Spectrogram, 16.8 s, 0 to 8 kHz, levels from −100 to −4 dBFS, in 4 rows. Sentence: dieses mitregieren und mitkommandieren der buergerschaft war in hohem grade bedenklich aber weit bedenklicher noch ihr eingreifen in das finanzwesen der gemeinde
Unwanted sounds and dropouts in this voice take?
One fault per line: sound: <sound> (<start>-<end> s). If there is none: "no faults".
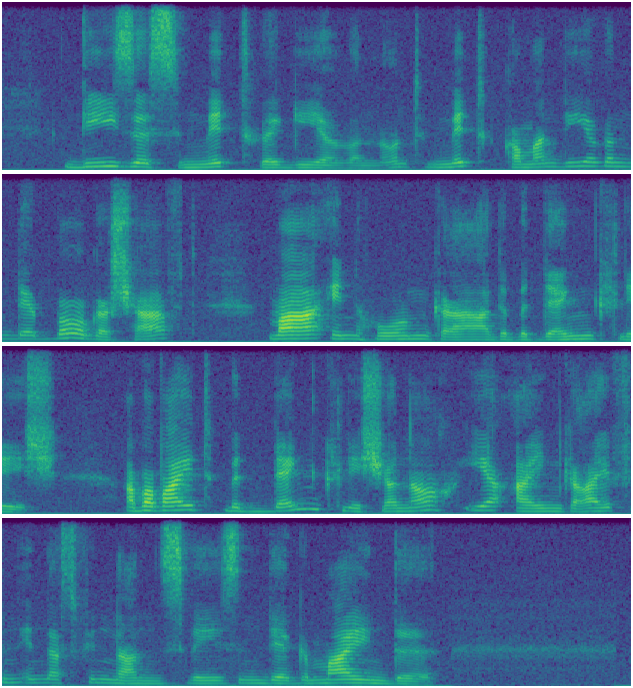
no faults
